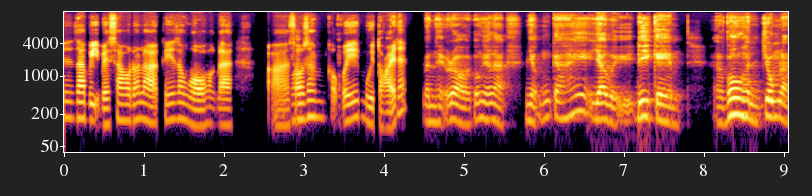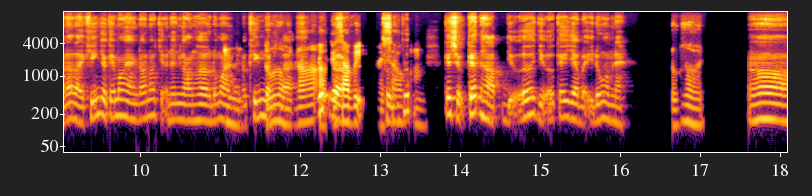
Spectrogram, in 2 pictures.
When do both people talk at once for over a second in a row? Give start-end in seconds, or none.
11.0-13.4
